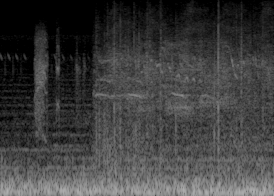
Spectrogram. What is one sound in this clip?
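Birds chirp and twitter.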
